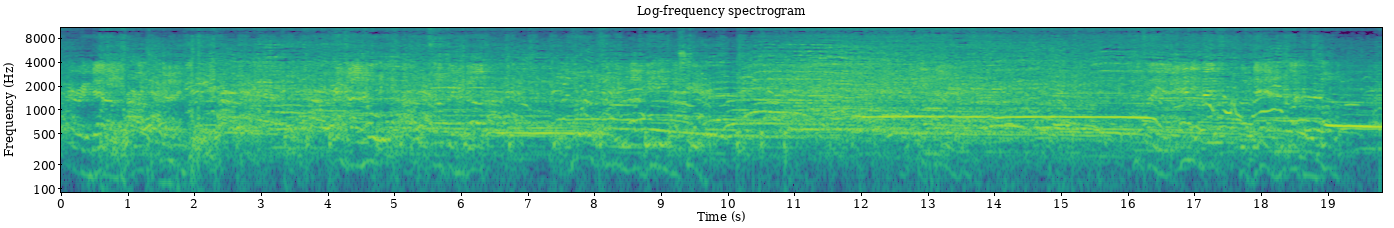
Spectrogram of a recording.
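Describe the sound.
A large audience of right-wingers and left-wingers boos Mitch McConnell with sustained, overlapping voices, a dense wall of loud disapproving noise that swells and holds steady for about twenty seconds, with some drawn-out tones rising above the din.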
